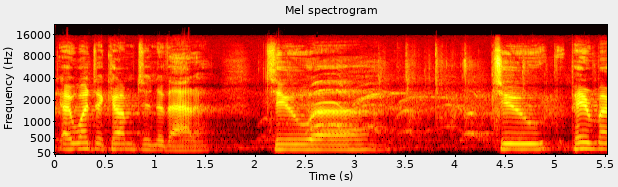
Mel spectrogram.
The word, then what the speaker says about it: Nevada: heard of it and don't ever mispronounce the name you're not allowed to do that you you mispronounce the name you got a problem you ever see somebody when they say it's Nevada Nevada no they're they're in deep they're in deep trouble I I want to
